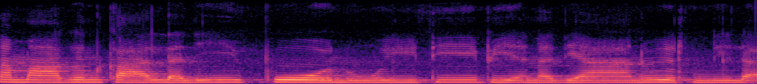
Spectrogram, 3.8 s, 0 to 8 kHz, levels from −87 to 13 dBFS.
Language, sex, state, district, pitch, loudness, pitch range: Kannada, female, Karnataka, Chamarajanagar, 205 Hz, -16 LUFS, 195-210 Hz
